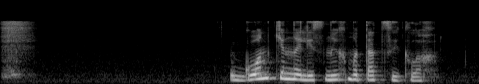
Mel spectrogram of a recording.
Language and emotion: Russian, neutral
